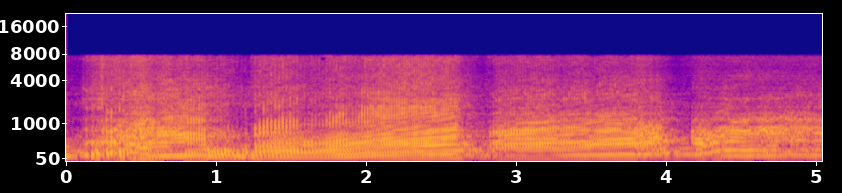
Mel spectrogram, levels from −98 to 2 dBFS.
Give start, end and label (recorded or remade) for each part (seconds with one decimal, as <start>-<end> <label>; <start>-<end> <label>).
0.0-0.8 remade; 0.8-3.8 recorded; 3.8-5.0 remade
